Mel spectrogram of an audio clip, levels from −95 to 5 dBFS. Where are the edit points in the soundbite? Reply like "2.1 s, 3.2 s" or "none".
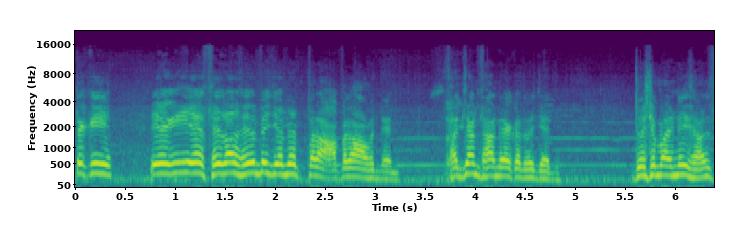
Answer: none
